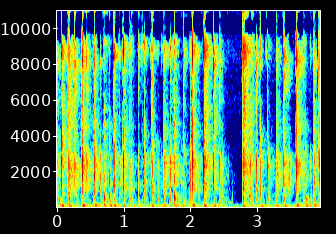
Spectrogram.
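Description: Fingertips of both hands type quickly on a white Keydous NJ80 mechanical keyboard with PBT plastic keycaps, a steel plate and foam inside. The result is a dense stream of short, crisp clacks with a thocky low body and bright tops. The typing pauses briefly just before the three-second mark, then resumes at the same pace.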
